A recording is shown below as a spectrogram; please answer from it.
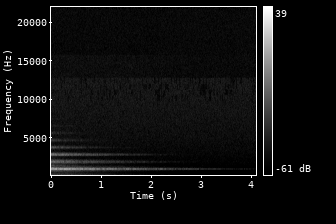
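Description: The song's final keyboard note, a single clear tone, ringing out and fading away over about two seconds.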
